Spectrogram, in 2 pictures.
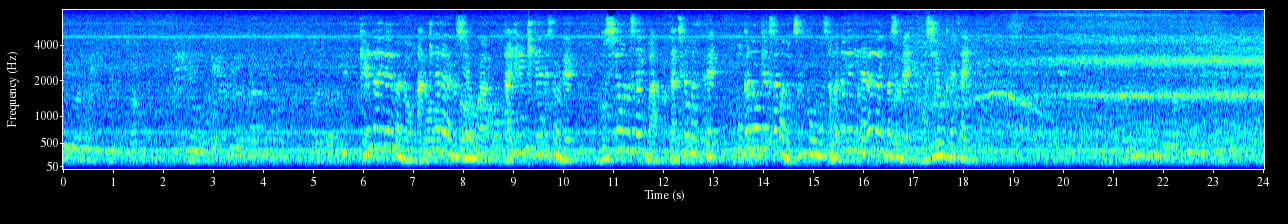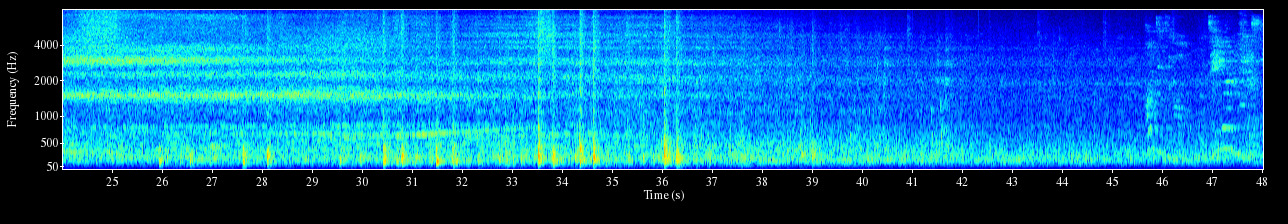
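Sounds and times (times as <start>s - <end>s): electric train motor whine: 16.4s - 35.1s.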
